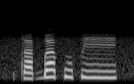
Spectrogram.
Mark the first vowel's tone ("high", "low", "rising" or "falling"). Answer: low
